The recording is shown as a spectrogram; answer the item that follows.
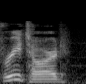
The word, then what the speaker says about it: Retard: "Joseph Retard? What the heck kind of name is Retard?" "It's French-Canadian, sir, and it's pronounced retard with the accent on the second syllable."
